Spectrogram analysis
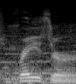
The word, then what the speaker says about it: Fraser: It's pronounced Fraser. A lot of people don't say it right.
